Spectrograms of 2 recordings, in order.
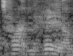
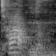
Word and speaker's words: Tottenham: Hopefully, we cross past Liverpool Street or something at the Totten Well, I finally realized how to pronounce the word. It's not Tottenham. It's Tottenham right at the Tottenham Hotspur Stadium.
